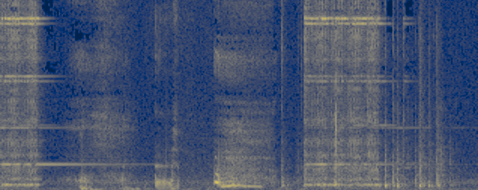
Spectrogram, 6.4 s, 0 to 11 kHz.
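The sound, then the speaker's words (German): Telephone bell ringing at dawn, in two loud, buzzy bursts near the start and again past the middle, with a few duller knocks and other brief sounds in the gap between them. “Es war 4:30 am Montagmorgen, als das Telefon klingelte.”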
